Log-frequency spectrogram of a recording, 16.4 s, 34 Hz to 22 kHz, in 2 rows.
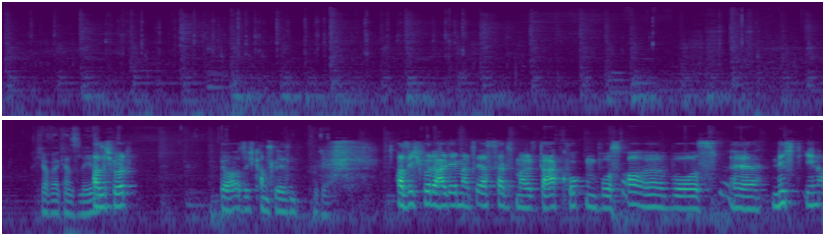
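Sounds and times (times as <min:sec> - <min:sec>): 
typing a message on a computer keyboard: 0:01.1 - 0:04.9
speech: 0:08.6 - 0:09.6, 0:10.4 - 0:16.4.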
